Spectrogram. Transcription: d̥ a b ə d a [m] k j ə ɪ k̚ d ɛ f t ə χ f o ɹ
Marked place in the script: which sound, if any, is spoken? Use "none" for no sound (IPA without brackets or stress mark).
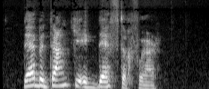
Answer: ŋ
